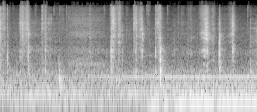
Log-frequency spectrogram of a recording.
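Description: A deck of tarot cards shuffled by hand in a quiet room, giving several bursts of riffling and slapping card sounds with short pauses between them, no talking.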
